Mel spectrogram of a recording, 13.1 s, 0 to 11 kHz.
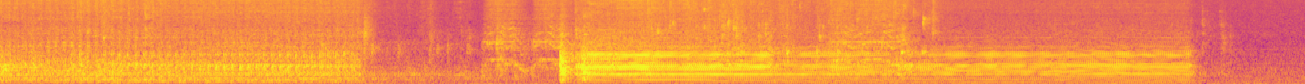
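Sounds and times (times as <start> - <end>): pump humming: 4.8 - 12.1.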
